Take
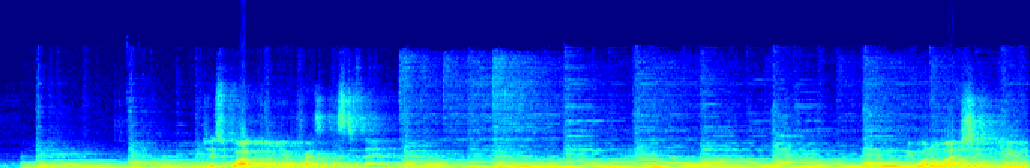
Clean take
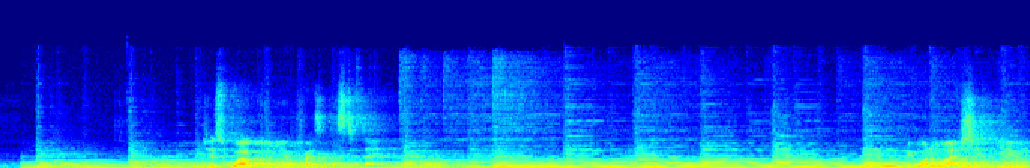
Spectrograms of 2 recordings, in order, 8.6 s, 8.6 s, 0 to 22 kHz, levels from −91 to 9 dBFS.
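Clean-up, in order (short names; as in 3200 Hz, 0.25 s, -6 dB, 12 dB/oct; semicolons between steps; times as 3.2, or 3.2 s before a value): clip repair -15 dBFS; de-plosive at 3.18; inverse comb 97 ms -12.5 dB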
